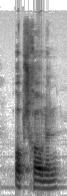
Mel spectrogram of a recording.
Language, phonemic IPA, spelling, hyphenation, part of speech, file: Dutch, /ˈɔpˌsxoː.nə(n)/, opschonen, op‧scho‧nen, verb, Nl-opschonen.ogg
- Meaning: to cleanse, to clean up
